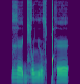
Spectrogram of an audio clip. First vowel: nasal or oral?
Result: oral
